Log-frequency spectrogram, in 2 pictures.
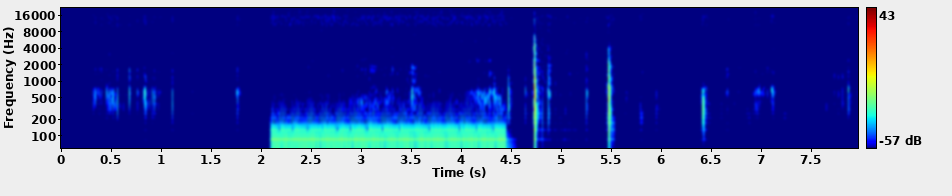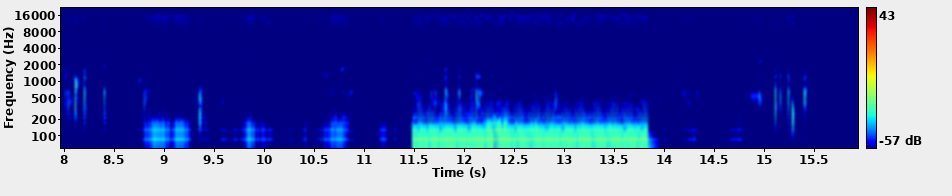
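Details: Male: two low, steady rumbling stretches of about two seconds each, with faint clicks between; ordinary stomach growling (borborygmi).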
